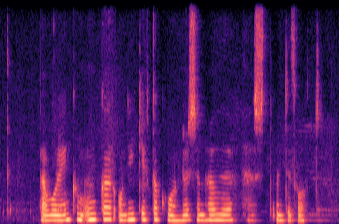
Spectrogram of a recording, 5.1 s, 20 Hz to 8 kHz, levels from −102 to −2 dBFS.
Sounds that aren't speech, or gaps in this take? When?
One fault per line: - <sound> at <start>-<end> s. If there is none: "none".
none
